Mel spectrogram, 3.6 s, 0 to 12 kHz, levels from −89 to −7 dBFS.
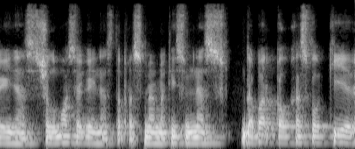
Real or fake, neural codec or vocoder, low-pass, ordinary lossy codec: real; none; 10.8 kHz; MP3, 96 kbps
